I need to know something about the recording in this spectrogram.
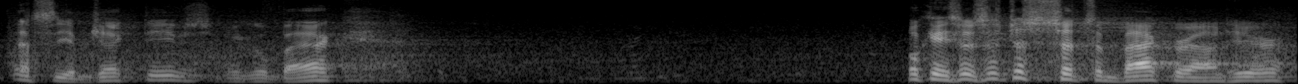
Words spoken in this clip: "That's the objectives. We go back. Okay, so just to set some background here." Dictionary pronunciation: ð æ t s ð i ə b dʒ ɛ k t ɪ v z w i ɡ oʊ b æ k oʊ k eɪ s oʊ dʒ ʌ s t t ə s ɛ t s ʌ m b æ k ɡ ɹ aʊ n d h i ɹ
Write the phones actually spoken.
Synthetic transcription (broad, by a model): ð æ t s ð i ə b dʒ ɛ k t ɪ v z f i ɡ oʊ b æ k oʊ k eɪ s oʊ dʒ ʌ s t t s ɛ t s ʌ m b æ k ɡ ɹ aʊ n d h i ɹ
